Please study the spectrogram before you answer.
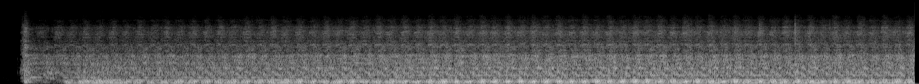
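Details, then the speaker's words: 1978 Lada Niva, unstarted for two years, carb freshly filled after fuel line replacement: starter cranks steadily about four beats a second for nine seconds and never catches; no spark. "My first impression is that there are no spark."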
